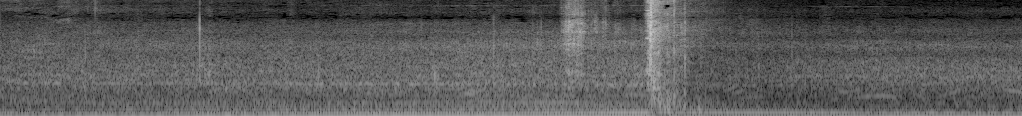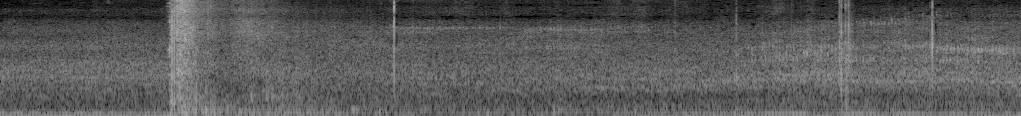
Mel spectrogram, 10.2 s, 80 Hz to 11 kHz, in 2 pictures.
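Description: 4-inch 'Dog Stop Barking' aerial firework shell: a sharp report about three seconds in, then a louder one about three seconds later as the shell bursts, each ringing out briefly. A steady low engine-like hum runs underneath.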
